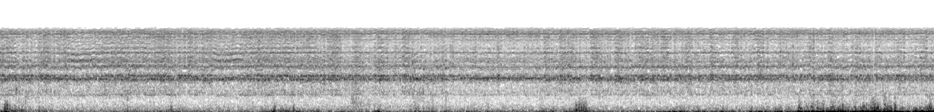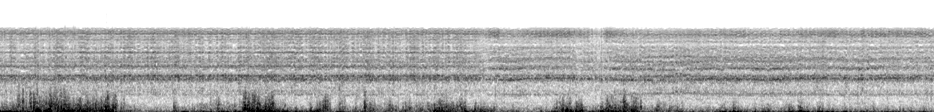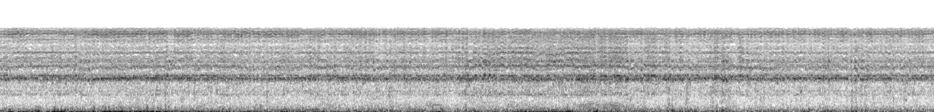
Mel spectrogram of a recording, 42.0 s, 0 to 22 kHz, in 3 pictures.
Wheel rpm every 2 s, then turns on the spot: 160, 160, 170, 170, 160, 170, 170, 170, 170, 170, 170, 160, 160, 160, 170, 170, 170, 160, 170, 160, 170.
none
